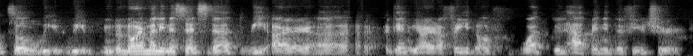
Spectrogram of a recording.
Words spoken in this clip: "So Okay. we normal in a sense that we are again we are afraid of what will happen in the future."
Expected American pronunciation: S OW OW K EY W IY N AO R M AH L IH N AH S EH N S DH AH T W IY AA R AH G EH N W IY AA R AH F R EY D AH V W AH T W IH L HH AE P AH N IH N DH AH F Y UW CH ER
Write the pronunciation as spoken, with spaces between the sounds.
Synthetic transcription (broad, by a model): S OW OW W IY W IY N AO R M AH L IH N AH S EH N S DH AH T W IY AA R AH G EH N W IY AA R AH F R EY D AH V W AH T W IH L HH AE P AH N IH N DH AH F Y UW CH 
